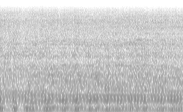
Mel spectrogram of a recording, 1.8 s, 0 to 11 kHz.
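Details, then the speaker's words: Pit360 two-stroke bike with Lectron carb: hollow regular rattle about four times a second on each beat; severe piston slap from worn piston, leans out when warm; owner plans new piston, then Nikasil cylinder replating. "something's better than nothing, and it still definitely showcases how nice and crisp a lectron can be, even when you have severe piston slap."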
